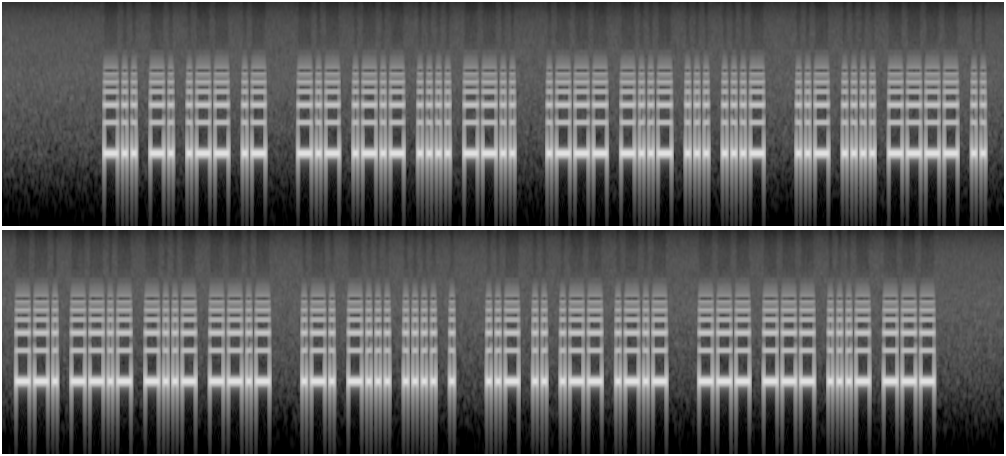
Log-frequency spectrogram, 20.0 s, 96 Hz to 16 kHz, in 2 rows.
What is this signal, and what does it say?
Morse code (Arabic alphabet), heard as a keyed tone, machine-sent, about 26 wpm, 510 Hz. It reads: دنوا كعحذ جصسض طحشي غقصق ربحء طيوع خخضخ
